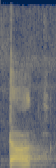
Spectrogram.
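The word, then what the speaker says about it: talk: और टाक, टाक यहाँ दोनों में क्या है, एल साइलेंट है।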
